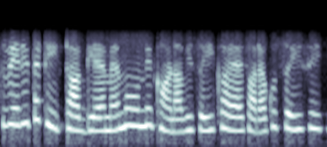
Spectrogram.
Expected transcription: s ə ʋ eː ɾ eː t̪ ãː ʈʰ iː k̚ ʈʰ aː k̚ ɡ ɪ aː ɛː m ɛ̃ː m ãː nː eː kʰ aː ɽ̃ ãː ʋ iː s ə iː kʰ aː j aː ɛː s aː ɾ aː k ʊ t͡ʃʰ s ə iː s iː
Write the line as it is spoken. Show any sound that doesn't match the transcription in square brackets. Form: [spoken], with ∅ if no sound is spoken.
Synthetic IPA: s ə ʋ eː ɾ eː t̪ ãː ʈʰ iː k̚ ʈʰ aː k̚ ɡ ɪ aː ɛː m ɛ̃ː m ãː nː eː kʰ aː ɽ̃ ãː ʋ iː s ə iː kʰ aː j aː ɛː s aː ɾ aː k ʊ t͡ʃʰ s ə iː s iː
